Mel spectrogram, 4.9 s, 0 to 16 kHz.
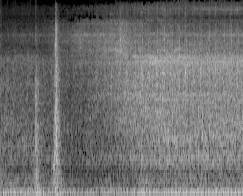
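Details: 1977 Chevrolet C10 small-block V8, first start in possibly years after sitting, run on choke: low, steady rumble with an even beat and a couple of stray clicks early on. Normal idle; a noise later appears when rpm drops.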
